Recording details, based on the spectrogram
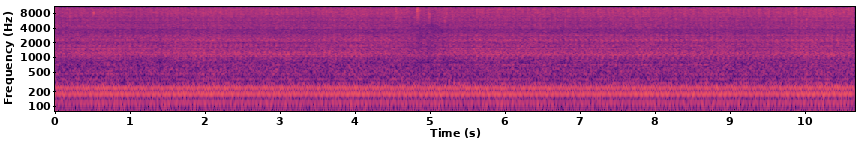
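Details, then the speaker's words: Military surplus generator, restarted after years of sitting and fitted with a new flex radiator hose, on overload trip tests across phases. A deep, steady drone holds even pitch under heavy overload with little droop, no hunting or misses, and no spurious trips: normal running. "all right everything seems to be operating properly as you saw in the video the generator was able to handle a fairly significant overload without too much droop"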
